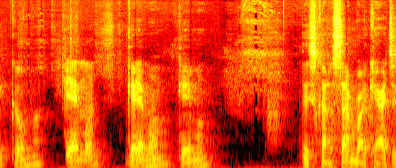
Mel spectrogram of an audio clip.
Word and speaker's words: Goemon: Goemon.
